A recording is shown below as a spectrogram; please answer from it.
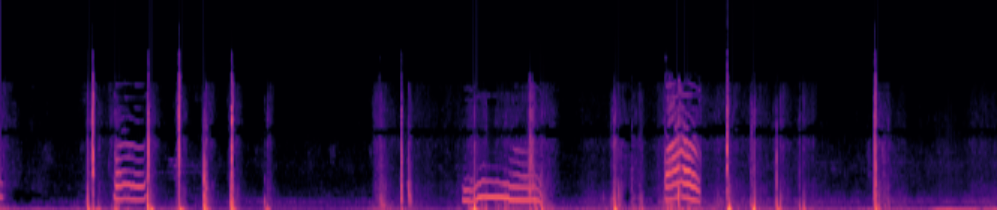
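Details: Domestic cat giving repeated meows: a short, bright meow, then a longer, wavering one and a quick, upward-bending cry, scattered among many sharp clicks and knocks and a low rumble near the end.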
